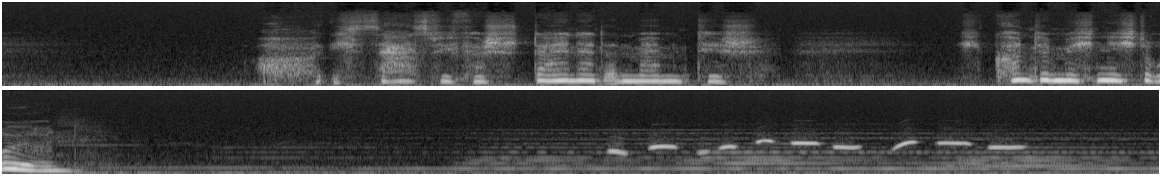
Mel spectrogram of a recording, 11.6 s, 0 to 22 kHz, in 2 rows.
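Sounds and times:
hum: 0.0s - 11.5s
speech: 1.6s - 3.9s, 4.8s - 6.3s
person whistling a tune as a signal: 8.8s - 11.0s.

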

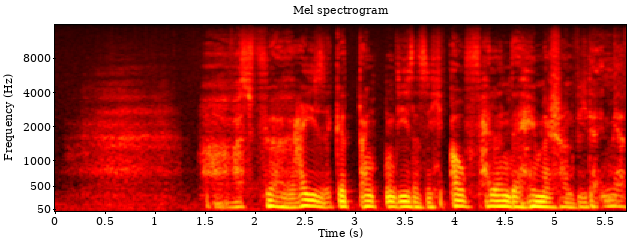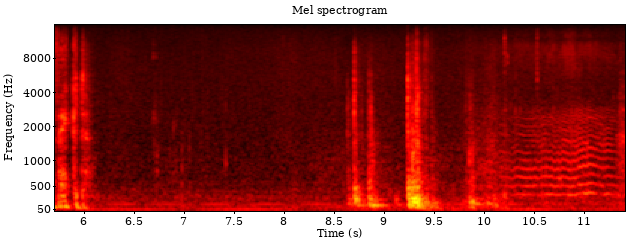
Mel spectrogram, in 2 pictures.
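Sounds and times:
speech: 1.8s - 6.2s
soft bumps: 8.6s - 10.7s
housefly buzzing indoors: 9.8s - 11.4s.

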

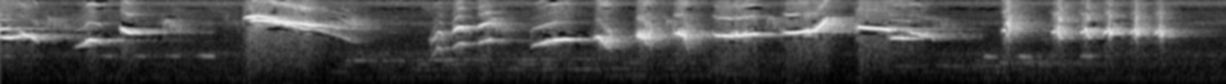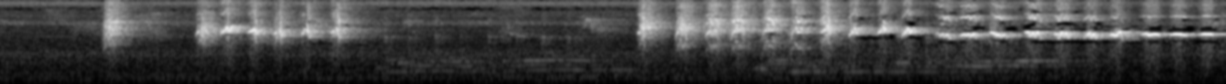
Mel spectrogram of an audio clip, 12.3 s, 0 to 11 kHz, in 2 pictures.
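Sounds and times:
Oriental magpie-robin singing varied whistles and chattering notes: 0.0s - 12.2s.

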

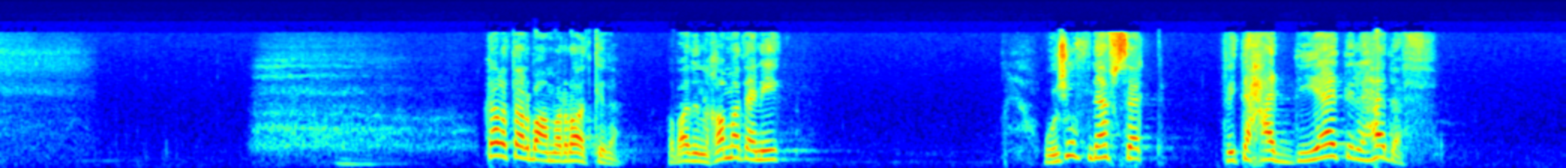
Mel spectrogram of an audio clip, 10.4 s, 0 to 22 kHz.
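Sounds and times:
deep breath: 0.0s - 0.7s, 1.7s - 3.2s, 6.7s - 7.0s
speech: 3.3s - 5.4s, 7.0s - 9.6s.

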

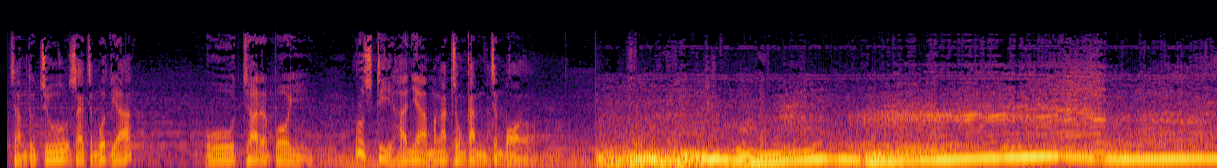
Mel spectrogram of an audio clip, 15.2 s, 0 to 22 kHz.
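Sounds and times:
speech: 0.1s - 1.8s, 2.6s - 6.8s
car engine accelerating at night: 7.4s - 15.2s.

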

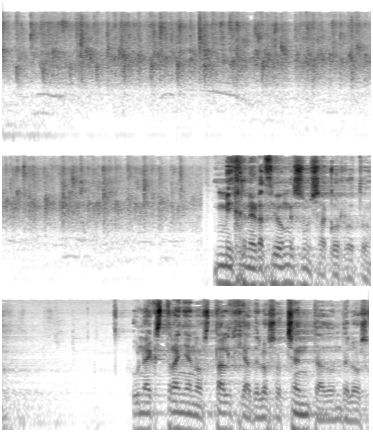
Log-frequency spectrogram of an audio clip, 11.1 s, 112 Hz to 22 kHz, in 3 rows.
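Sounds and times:
audience applause: 0.0s - 5.7s
speech: 5.8s - 7.6s, 8.7s - 11.0s.

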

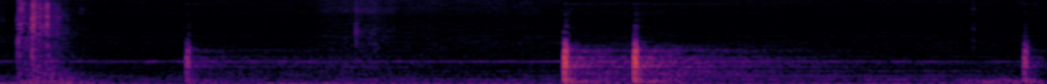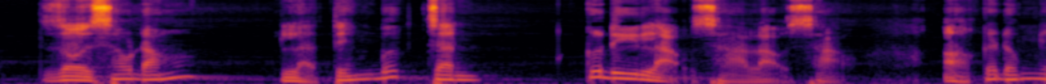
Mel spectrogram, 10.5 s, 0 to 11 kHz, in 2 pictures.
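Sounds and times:
steady low hum: 0.0s - 8.2s
knocking on a door: 2.8s - 3.5s
speech: 5.4s - 10.4s.

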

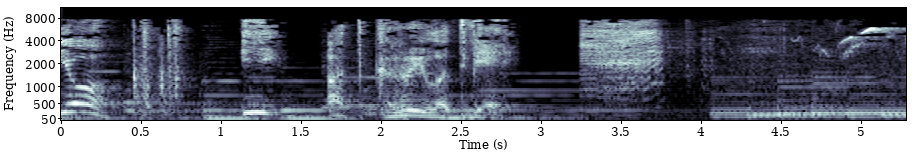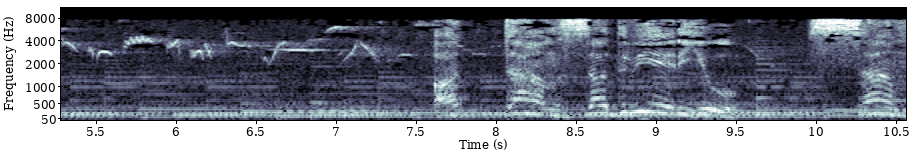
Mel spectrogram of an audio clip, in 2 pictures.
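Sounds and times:
speech: 0.0s - 0.5s, 1.1s - 2.9s, 7.6s - 10.5s
sustained musical backdrop: 0.0s - 10.5s
birds singing on a bright summer day: 3.3s - 10.5s.

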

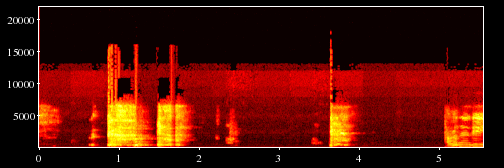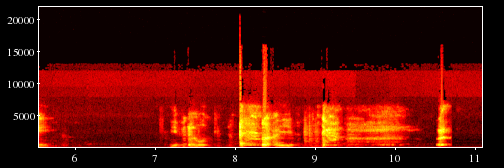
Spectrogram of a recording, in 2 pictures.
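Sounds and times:
woman coughing: 0.6s - 1.9s, 3.6s - 4.0s, 8.1s - 9.5s, 10.5s - 10.7s
speech: 7.2s - 7.8s, 8.4s - 9.0s.

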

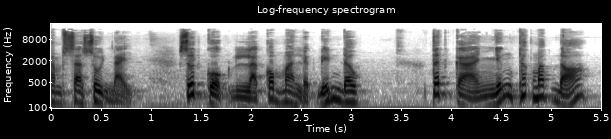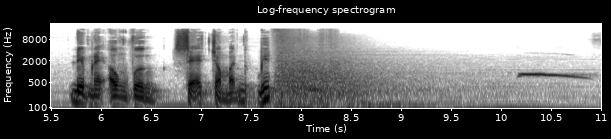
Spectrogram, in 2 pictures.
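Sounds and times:
speech: 0.0s - 3.2s, 3.8s - 8.0s
owl hooting in a forest at night: 10.1s - 11.0s.

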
